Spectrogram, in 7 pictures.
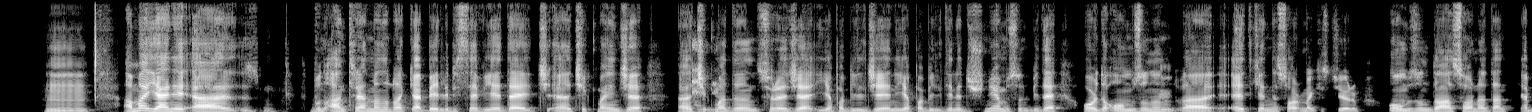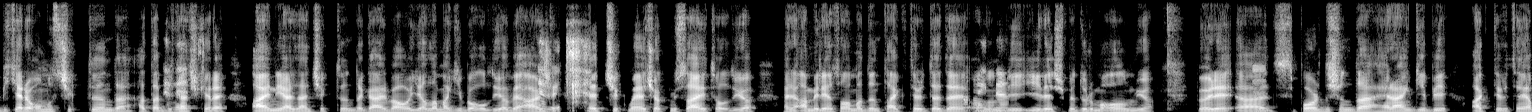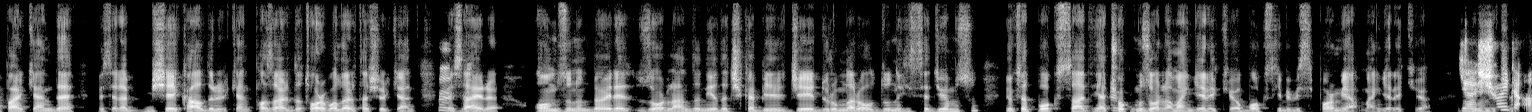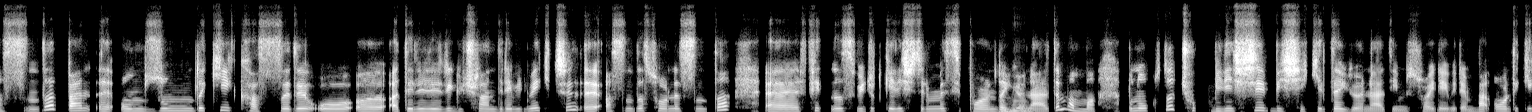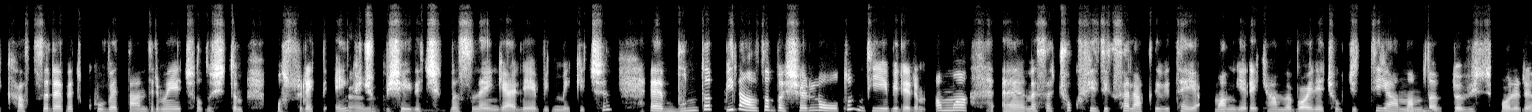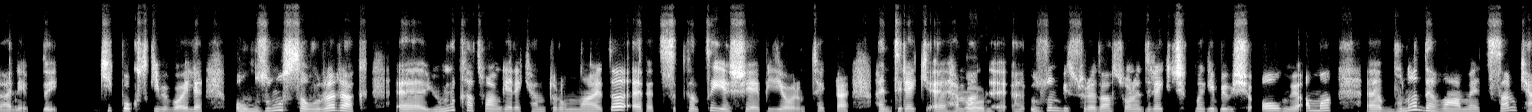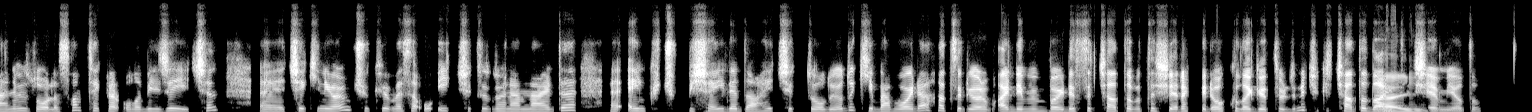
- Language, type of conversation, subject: Turkish, podcast, Bıraktığın hangi hobiye yeniden başlamak isterdin?
- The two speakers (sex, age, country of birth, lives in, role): female, 25-29, Turkey, Poland, guest; male, 30-34, Turkey, Germany, host
- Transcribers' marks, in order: lip smack; unintelligible speech; other background noise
